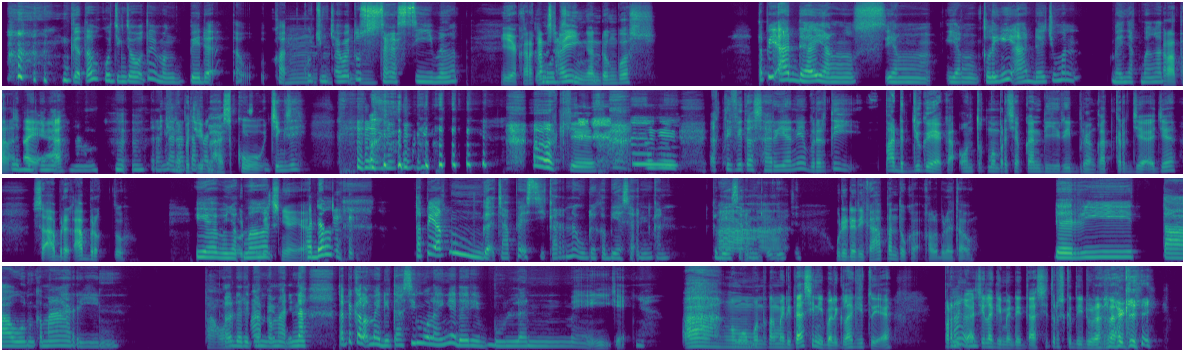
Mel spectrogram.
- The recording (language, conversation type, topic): Indonesian, podcast, Apa rutinitas pagi yang membuat harimu lebih produktif?
- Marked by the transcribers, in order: chuckle; in English: "sassy"; stressed: "sassy"; in English: "clingy"; chuckle; laughing while speaking: "Oke, oke"; in English: "sassy"; laugh; in English: "to-do list-nya"; chuckle; laughing while speaking: "lagi?"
